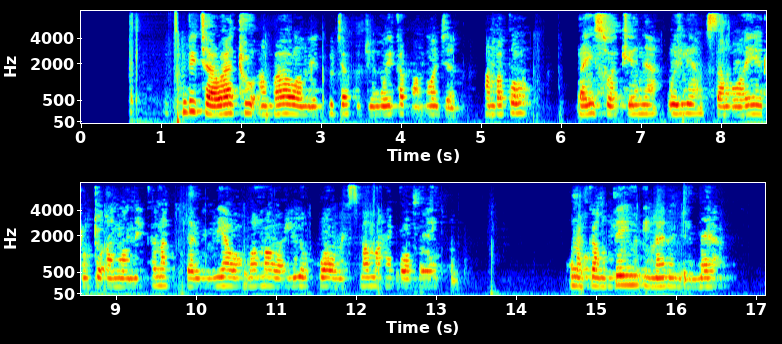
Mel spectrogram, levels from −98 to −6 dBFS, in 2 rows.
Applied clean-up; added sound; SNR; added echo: neural mask model DeepFilterNet 3.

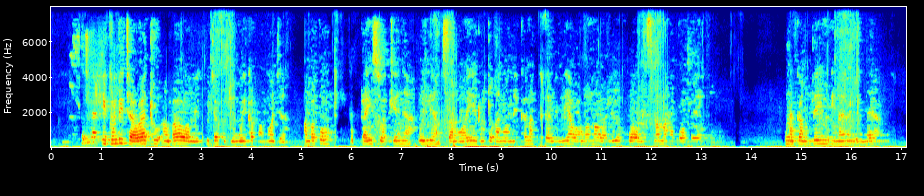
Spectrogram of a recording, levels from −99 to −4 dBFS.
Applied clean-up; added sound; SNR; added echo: neural mask model Resemble Enhance denoiser.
